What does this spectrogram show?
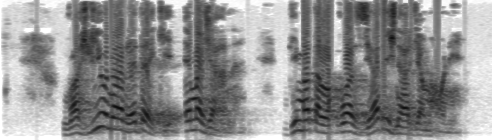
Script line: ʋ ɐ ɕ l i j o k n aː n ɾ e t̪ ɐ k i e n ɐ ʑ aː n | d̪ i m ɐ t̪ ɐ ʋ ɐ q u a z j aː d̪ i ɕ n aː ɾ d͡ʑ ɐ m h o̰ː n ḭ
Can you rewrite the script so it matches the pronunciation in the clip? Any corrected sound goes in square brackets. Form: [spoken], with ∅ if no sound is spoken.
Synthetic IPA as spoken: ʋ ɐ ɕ l i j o [∅] n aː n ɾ e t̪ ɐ k i e [m] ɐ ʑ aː n | d̪ i m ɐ t̪ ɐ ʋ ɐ q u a z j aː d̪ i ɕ n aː ɾ d͡ʑ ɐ m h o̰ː n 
